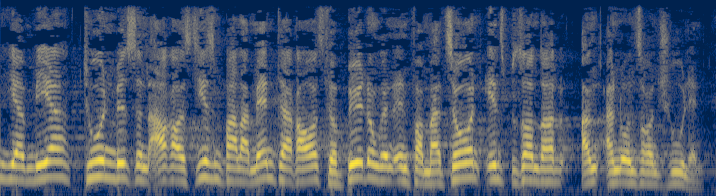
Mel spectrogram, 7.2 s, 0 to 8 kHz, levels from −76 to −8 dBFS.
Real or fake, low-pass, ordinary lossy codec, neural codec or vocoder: real; 7.2 kHz; none; none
